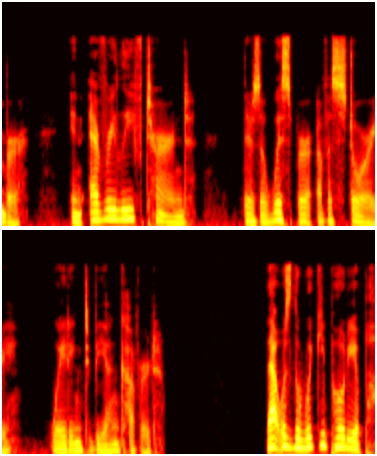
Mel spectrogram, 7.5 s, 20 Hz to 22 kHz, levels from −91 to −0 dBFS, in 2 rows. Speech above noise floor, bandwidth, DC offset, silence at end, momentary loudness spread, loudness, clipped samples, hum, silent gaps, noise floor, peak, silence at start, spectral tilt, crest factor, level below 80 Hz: 55 dB; 12 kHz; under 0.1%; 0 s; 15 LU; -21 LUFS; under 0.1%; none; none; -76 dBFS; 0 dBFS; 0 s; -5 dB/octave; 20 dB; -42 dBFS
